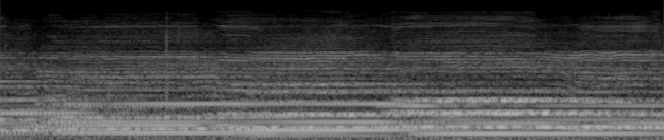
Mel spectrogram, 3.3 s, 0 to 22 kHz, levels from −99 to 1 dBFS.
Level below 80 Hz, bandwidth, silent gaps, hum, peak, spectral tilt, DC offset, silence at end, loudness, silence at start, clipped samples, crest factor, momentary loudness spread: -62 dBFS; 14.5 kHz; none; none; -20 dBFS; -6.5 dB/octave; under 0.1%; 0 s; -34 LUFS; 0 s; under 0.1%; 14 dB; 3 LU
